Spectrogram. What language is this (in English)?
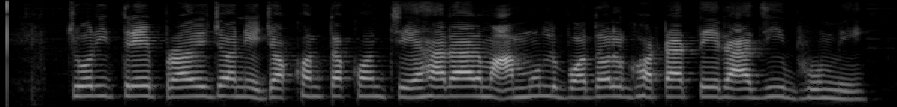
Bangla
